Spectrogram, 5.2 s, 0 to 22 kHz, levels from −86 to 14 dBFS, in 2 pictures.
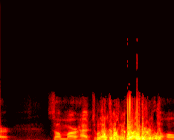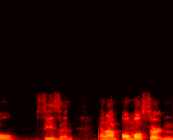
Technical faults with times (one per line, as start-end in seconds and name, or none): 1.45-2.46 codec payload misread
